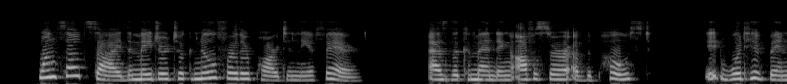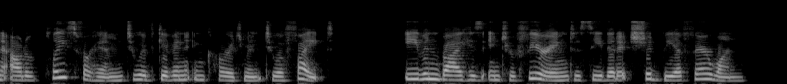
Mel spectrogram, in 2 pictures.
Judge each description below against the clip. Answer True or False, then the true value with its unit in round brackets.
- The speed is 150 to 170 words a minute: False (180 wpm)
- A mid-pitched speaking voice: False (215 Hz)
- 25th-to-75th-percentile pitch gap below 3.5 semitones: False (4.2 semitones)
